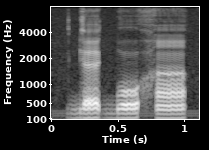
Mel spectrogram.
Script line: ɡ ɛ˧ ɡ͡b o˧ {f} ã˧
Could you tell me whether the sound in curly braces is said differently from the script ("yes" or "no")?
yes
